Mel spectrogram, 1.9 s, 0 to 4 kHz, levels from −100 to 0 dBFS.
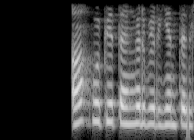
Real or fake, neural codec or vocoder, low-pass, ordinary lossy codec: real; none; 3.6 kHz; none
